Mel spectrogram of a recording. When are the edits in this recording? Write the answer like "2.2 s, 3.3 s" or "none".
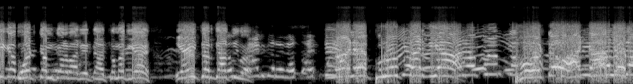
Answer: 3.2 s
